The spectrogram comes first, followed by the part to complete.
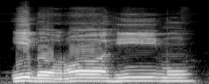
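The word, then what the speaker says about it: إِبْرَاهِيمُ: ia ada bacaan Qalqalah ibrahimu ibrahimu ut tidak dibaca dengan memutus huruf bnya misalkan IB R dengan menambahkan Hamzah tidak tapi dia mengalir saja untuk qalqalahnya sehingga pada lafal ba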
